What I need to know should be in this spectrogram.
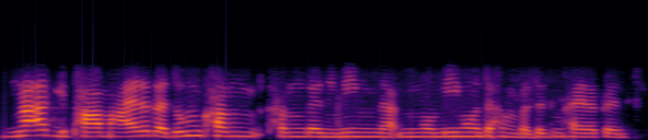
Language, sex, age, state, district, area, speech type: Manipuri, female, 18-30, Manipur, Kangpokpi, urban, conversation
